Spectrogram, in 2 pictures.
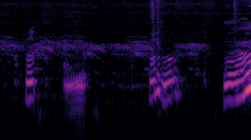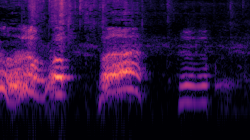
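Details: Goat. A goat bleats in harsh, quavering bursts, two long loud cries wobbling up and down in pitch. Shorter, softer nasal calls come before and after, with a quiet indoor background.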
